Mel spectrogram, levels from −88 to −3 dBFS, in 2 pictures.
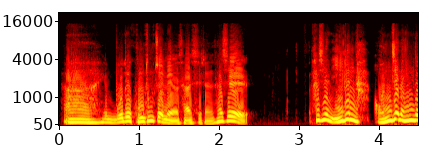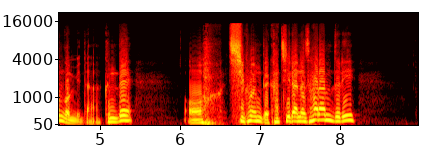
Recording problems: distortion; heavy; 15% of the sound clipped

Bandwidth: 14.5 kHz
